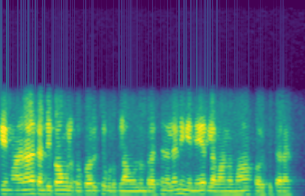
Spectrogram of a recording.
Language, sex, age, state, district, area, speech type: Tamil, female, 30-45, Tamil Nadu, Perambalur, rural, conversation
